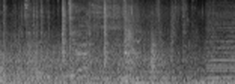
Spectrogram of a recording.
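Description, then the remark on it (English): A bus arriving at a main road, its engine rumbling steadily in a deep idling drone with brief hissing bursts over it and muffled voices in the background. “Our bus arrives,”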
